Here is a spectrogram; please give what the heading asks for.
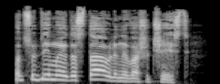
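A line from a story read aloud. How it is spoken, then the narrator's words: Unexpectedly high squeak. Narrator (Russian): неожиданно тонким голоском пищит сержант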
